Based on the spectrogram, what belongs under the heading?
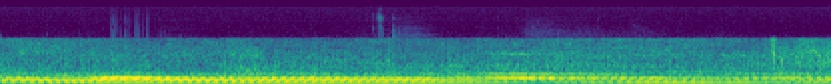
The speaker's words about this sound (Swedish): Eh, tätt efter dem så är nästa bil också, så att eh, det rullar på som sagt här för tillfället.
